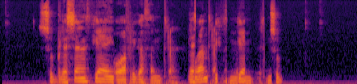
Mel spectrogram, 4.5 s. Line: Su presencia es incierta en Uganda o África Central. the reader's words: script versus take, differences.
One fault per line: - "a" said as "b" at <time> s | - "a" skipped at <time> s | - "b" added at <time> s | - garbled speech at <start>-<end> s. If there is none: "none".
- "incierta en Uganda" skipped at 1.4 s
- garbled speech at 2.3-3.5 s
